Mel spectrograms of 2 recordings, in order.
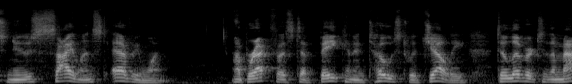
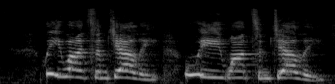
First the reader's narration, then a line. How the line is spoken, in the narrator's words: all the little cousins began to squeak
